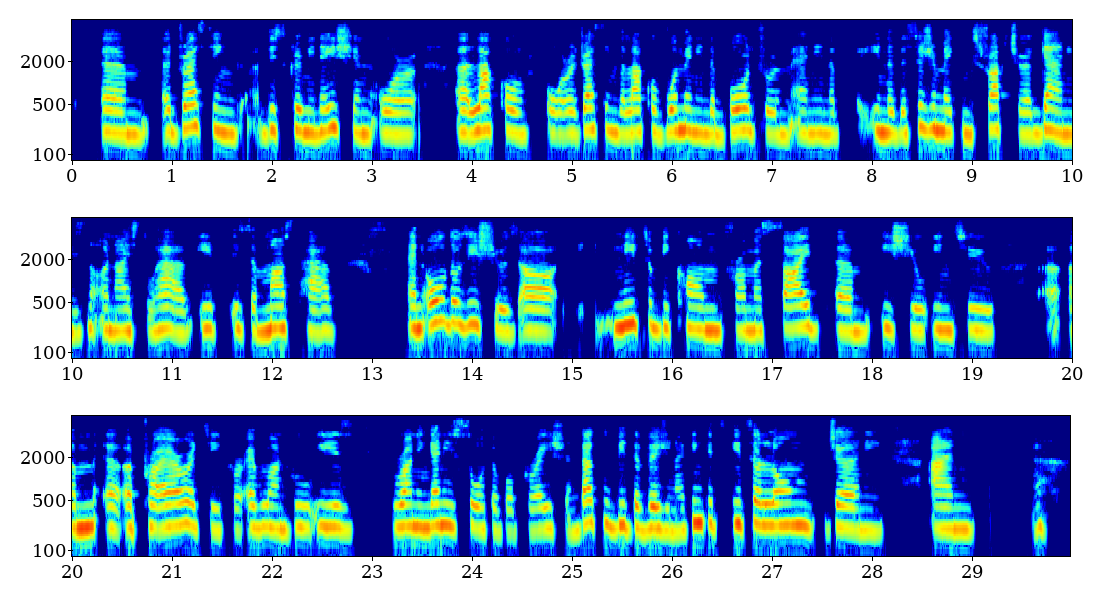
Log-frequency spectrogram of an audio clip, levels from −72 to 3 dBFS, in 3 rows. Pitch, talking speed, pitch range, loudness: 210 Hz, 150 wpm, 200-225 Hz, -24 LUFS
